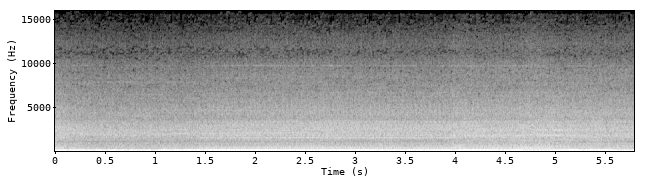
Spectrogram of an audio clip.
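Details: Chevrolet S10 with V8, new DIY budget 3-inch true dual exhaust with TOTALFLOW mufflers, flux-core welded: deep, even V8 burble at idle with smooth rev rises, no ticking or knocking, quieter now; normal idle and revving.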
